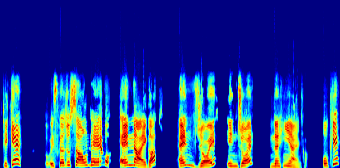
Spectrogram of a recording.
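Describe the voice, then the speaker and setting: A woman teaching English pronunciation in an online video lecture, repeating words slowly and often checking "okay?" with her learners. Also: sits high, no echo. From India.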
